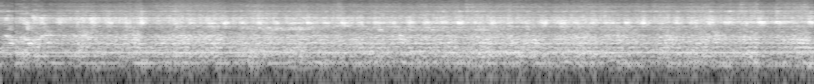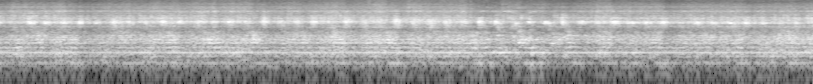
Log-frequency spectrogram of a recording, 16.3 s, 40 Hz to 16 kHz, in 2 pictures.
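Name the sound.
metal lathe facing off a part at 500 RPM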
